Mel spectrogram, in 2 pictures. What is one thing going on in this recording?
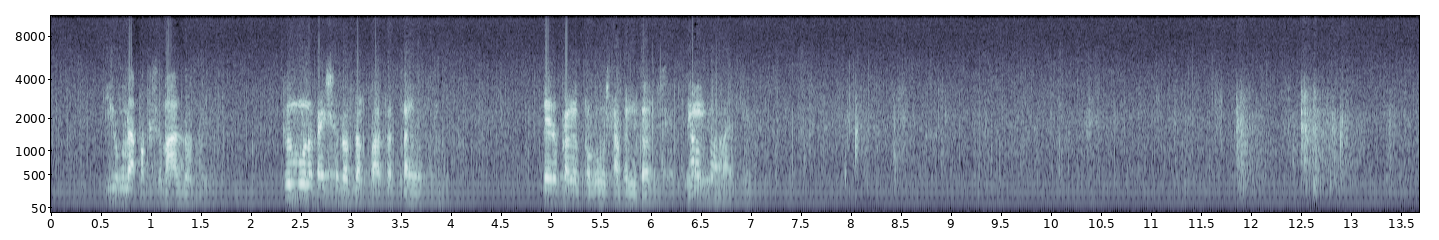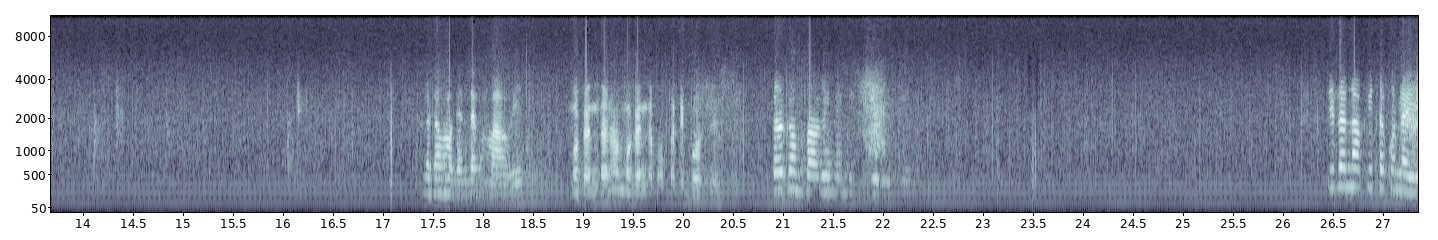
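A man speaks with animation in short bursts, heard through a crackly old recording.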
